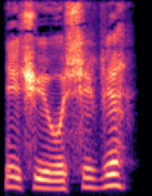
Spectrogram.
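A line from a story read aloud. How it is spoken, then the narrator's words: Mutter. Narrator (Russian): пробормотал он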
